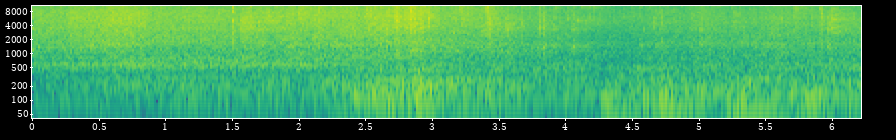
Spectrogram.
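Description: A huge storm pours heavy rain in a dense, steady roar, loud and close, with deep rumbles of thunder swelling through the middle and again toward the end.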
